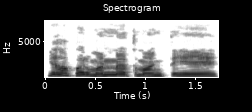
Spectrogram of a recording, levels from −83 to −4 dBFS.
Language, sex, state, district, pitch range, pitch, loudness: Hindi, male, Bihar, Saran, 160-225 Hz, 180 Hz, -15 LUFS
